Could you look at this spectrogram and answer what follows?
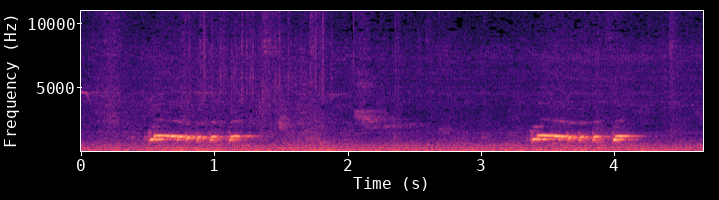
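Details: Two rolling, stuttered coo phrases about three seconds apart from a local zebra dove kept for luring, each phrase short and bubbly, over a continuous low background drone.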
